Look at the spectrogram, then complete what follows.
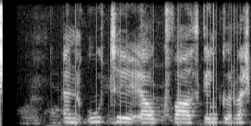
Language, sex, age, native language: Icelandic, male, 12, Icelandic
